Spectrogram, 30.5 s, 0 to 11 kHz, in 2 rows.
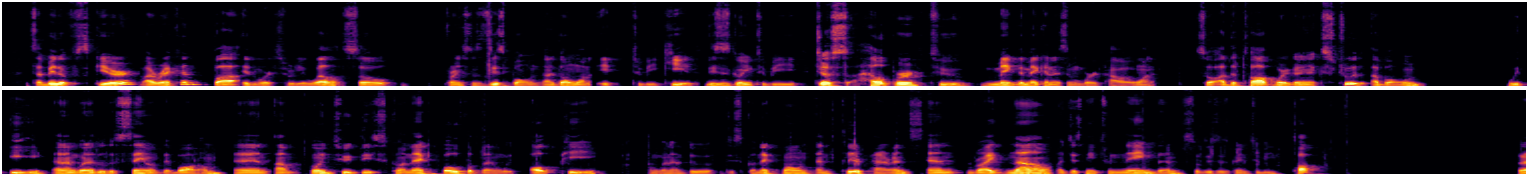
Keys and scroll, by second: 12.2-13.1 typing, 16.1 e, 19.5 alt+p, 21.7 Down, 23.4 Up, 23.7 Return, 26.6 F2, 27.6-30.4 typing.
